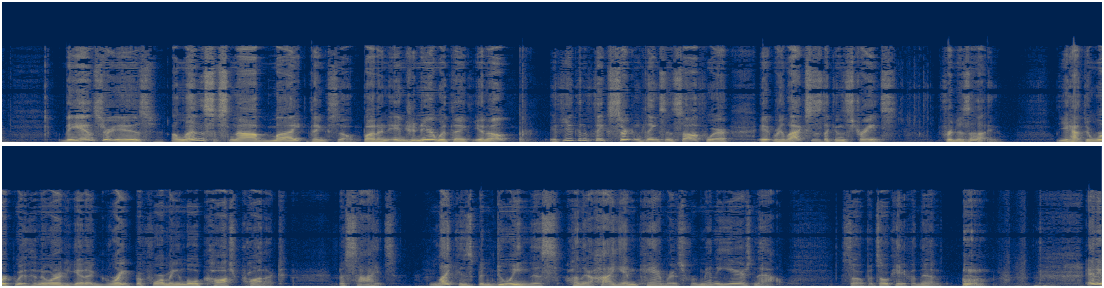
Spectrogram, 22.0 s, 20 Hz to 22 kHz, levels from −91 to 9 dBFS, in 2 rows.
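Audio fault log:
Throughout, imaging from sample-and-hold upsampling: each sample was simply repeated going up to 44.1 kHz from what sounds like a 16 kHz original, so mirrored copies fill 8 to 16 kHz at about 18 dB down. You get a metallic fizz tracking the level, with the lowest copy moving against the pitch.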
